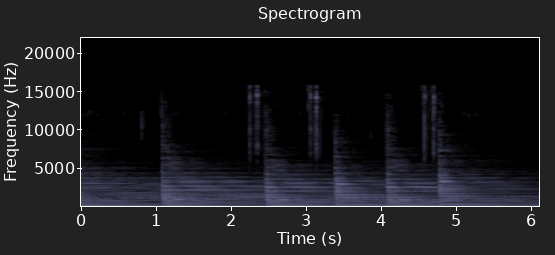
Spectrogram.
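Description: The Scaler plugin's built-in piano plays a slow sequence of six held low notes, one after another, each lasting about a second. The notes are the root notes taken from a piano loop, played so that Scaler can detect their scale.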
